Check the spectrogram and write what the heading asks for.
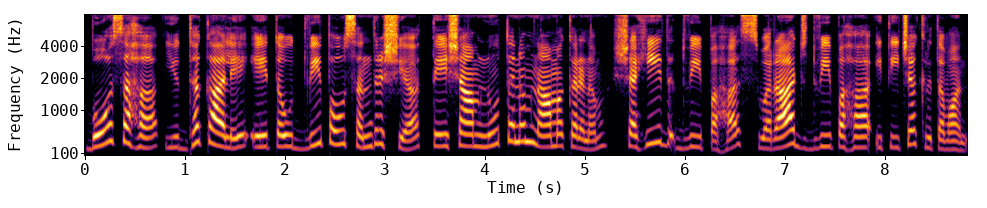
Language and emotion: Sanskrit, neutral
